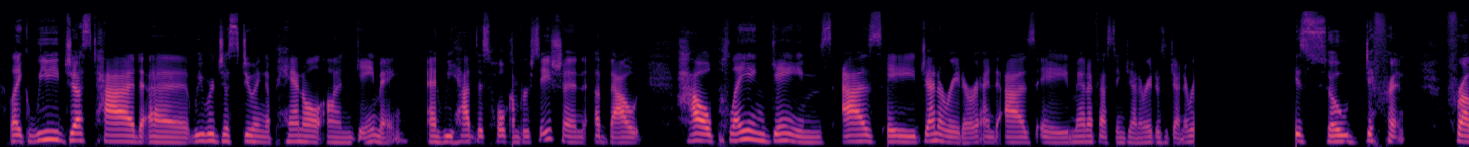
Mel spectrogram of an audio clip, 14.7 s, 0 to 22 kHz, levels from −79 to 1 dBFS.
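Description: At 4.35 s and 5.12 s the speech jumps ahead, likely a dropped buffer (overrun), each skipping roughly a tenth of a second with the edges joined directly. From 11.93 s to 12.96 s the signal cuts to total silence for about 1.02 s, likely an audio dropout to silence, with silence written while input was lost.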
